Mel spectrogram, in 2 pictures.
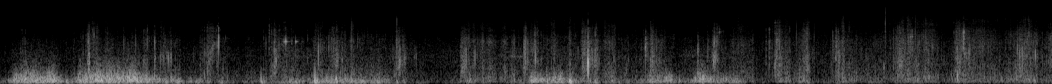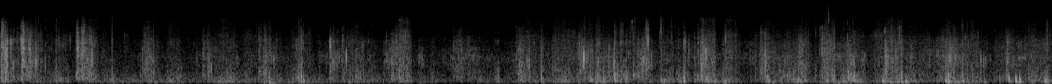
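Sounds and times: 
faint wind: 0.0s - 21.0s
footsteps crunching on hard sand and coarse salt at 61 degrees Celsius: 0.8s - 21.0s.

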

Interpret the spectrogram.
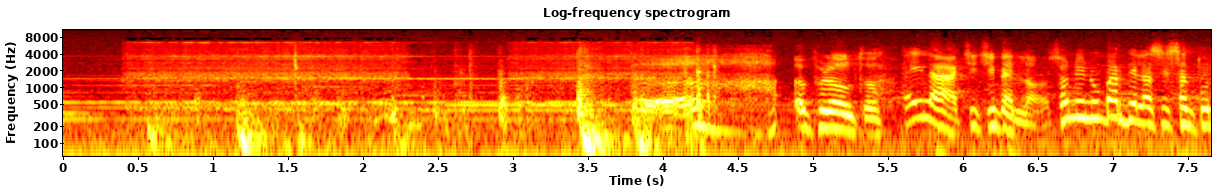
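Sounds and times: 
telephone bell ringing with a metallic trill: 0.0s - 4.2s
faint hum: 0.0s - 7.6s
speech: 4.9s - 7.6s.

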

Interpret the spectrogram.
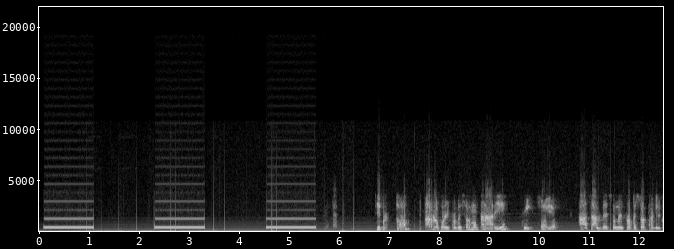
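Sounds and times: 
telephone line tone of long electronic beeps: 0.1s - 1.1s, 2.3s - 3.4s, 4.6s - 5.6s
speech: 6.8s - 12.4s.

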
